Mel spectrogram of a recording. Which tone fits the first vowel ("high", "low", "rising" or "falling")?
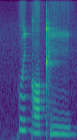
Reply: high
